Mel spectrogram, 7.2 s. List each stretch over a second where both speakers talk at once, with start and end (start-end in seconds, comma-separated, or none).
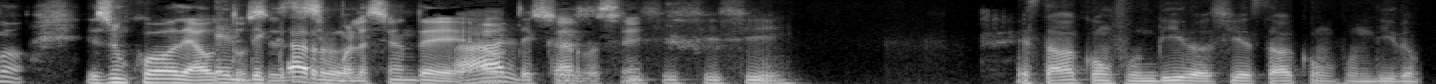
1.1-3.3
